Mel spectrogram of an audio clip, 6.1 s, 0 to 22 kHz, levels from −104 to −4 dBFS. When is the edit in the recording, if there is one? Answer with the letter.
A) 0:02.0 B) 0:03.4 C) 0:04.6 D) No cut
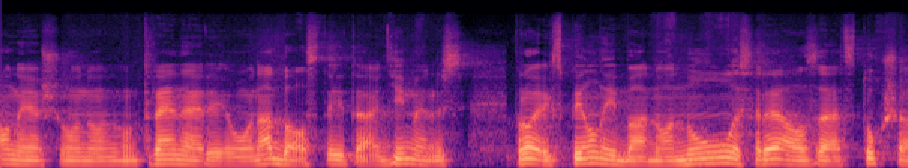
B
